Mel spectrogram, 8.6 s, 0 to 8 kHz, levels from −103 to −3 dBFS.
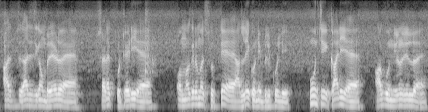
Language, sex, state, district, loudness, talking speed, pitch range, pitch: Rajasthani, male, Rajasthan, Churu, -15 LUFS, 55 wpm, 100-120 Hz, 110 Hz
